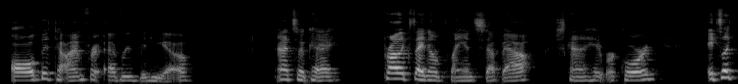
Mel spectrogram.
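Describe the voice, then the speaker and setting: A woman's voice: mid-range voice, fairly bright tone. A young woman giving casual, unscripted commentary as a video host, rambling and hesitant as she thinks aloud. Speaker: video host ranking game voice lines.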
